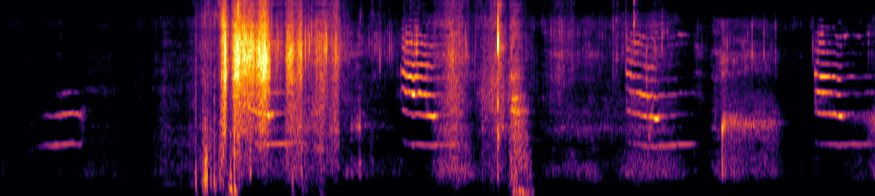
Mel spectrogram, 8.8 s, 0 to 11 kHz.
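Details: Pet cat named Pippin meowing indoors, recorded 3rd April 2024; short harmonic meows rise and fall between broadband rustling and thumping noises, with a final clear meow at the end.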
